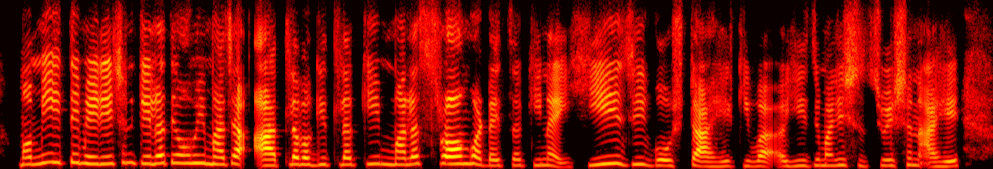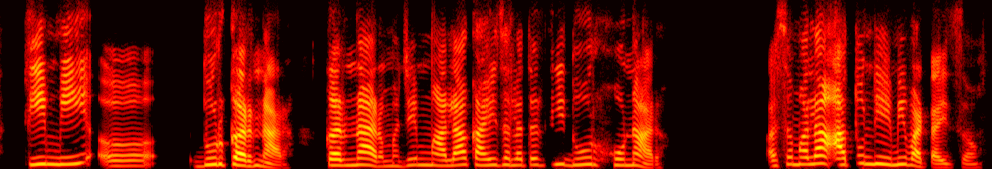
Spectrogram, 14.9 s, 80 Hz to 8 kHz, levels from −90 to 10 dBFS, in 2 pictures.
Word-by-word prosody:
मग 320 +1 -2
मी 370 - -1
इथे 405 0 -3
मीडिएशन 345 +4 +3
केलं, 355 +1 +3
तेव्हा 380 -1 -4
मी 380 - -2
माझ्या 320 0 +3 0.2
आतलं 315 +4 +2
बघितलं 310 0 -4
की 335 +1 -7
मला 310 +2 +1
स्ट्राँग 345 +1 +6
वाटायचं, 270 -4 -4
की 275 - -10
नाही 235 -8 -1
ही 335 +5 +1
जी 320 0 -5
गोष्ट 260 -1 -6
आहे 225 +1 +1
किंवा 235 -1 -4
ही 240 +2 -10
जी 270 - -11
माझी 260 +1 -6
सिच्युएशन 260 +4 -6
आहे, 220 +2 -1 0.5
ती 320 +2 +5
मी 325 +2 +1
अ, 345 -8 -6 0.7
दूर 310 +2 0
करणार. 270 -4 +5 0.3
करणार 275 -2 +4
म्हणजे 240 +5 -11
मला 280 0 +2
काही 285 0 +1
झालं, 290 -1 -6
तर 295 - -5
ती 325 - -5
दूर 310 +2 -6
होणार. 280 -1 -1 0.9
असं 325 - -7
मला 320 +2 +2 0.2
आतून 330 +4 -2
नेहमी 320 -2 -1
वाटायचं. 170 - -2
295 Hz, 180 wpm, -23 LUFS, 265-330 Hz, 0.9 s, स्ट्राँग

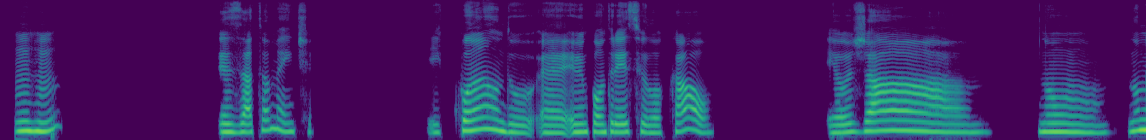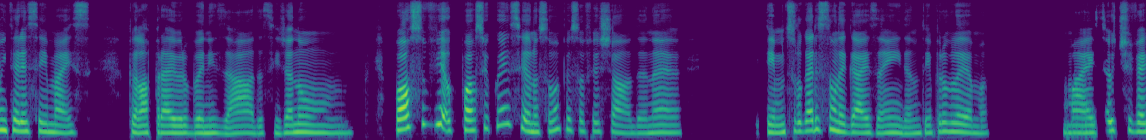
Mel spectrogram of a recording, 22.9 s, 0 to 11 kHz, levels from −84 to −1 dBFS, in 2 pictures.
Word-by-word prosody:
Uhum. 220 +6 +2 1.6
Exatamente. 200 +2 -2 1.1
E 185 - -9
quando, 230 -7 +1
eh, 175 -1 -3
eu - - +2
encontrei 195 -1 0
esse 195 0 -4
local 180 +3 -2 1.1
eu 180 +3 -1
já 220 -3 +2 0.7
não 195 -3 -1 0.2
não 220 +3 -1
me 245 0 +7
interessei 215 -3 +3
mais 180 - -2 0.4
pela 180 -3 +2
praia 175 -1 +1
urbanizada, 165 -1 -1
assim, 165 0 -10
já 180 +2 -1
não 180 -3 -1 0.5
posso 280 +10 +8
vi 380 0 +2
eu 225 - +4
posso 240 +3 +3
ir - - -7
conhecer, 355 -6 -2
eu 215 - +3
não 195 - +2
sou 215 +3 -4
uma 250 - -1
pessoa 235 -4 -7
fechada, 180 -6 -5
né, 180 +1 -3 0.8
e - - -28
tem 190 - +1
muitos 190 +5 -2
lugares 225 +3 +1
que - - -9
são 250 - +3
legais 180 -4 0
ainda, 170 -1 -2
não 165 - -4
tem 175 +1 -6
problema, 190 -5 -1 0.7
mas 175 0 -1
se 220 - -2
eu 225 - +1
tiver 210 -3 -1
195 Hz, 130 wpm, -23 LUFS, 175-225 Hz, 1.6 s, posso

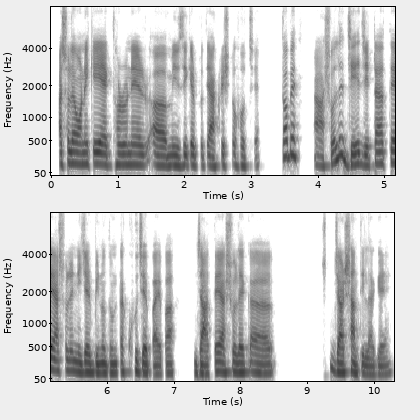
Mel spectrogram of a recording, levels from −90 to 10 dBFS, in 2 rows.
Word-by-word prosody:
আসলে 160 +2 +1
অনেকেই 155 +1 +3
এক 140 - -6
ধরনের 145 -1 +1 0.2
আ - - +3 0.2
মিউজিকের 135 +1 0
প্রতি 135 0 -7
আকৃষ্ট 130 +2 -7
হচ্ছে। 125 -1 -7 0.4
তবে 255 +2 +2 0.4
আসলে 155 - 0
যে 145 - +4
যেটাতে 160 +5 -1
আসলে 145 +1 -4
নিজের 125 0 +3
বিনোদনটা 120 +1 +2
খুঁজে 130 -2 +2
পায় 105 0 -2
বা 120 - -1 0.4
যাতে 110 +3 +1
আসলে 125 0 +2
কা 130 -1 -1 1.0
য - - -15 0.2
যার 120 -2 +6
শান্তি 120 -3 +1
লাগে। 105 +1 -3
135 Hz, 150 wpm, -23 LUFS, 120-145 Hz, 1.0 s, যার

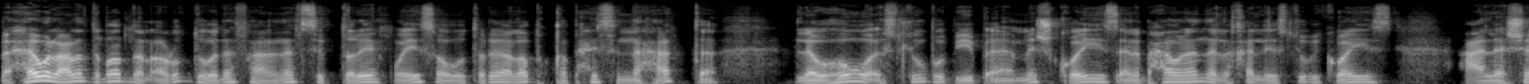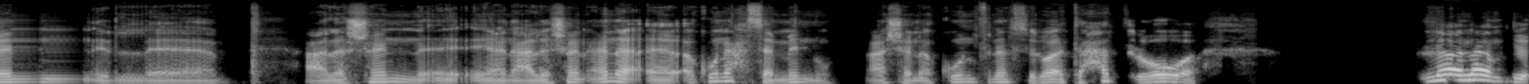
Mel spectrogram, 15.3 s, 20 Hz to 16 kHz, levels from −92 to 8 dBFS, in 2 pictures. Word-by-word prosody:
باحاول 185 +2 +9
على 160 - +8
قد - - -7
ما 155 - +4
أقدَر 155 - -1
أرد 150 +3 -3
وأدافع 125 -5 -2
على 90 - -4
نَفْسي 135 - -1
بطريقة 135 0 0
كويسة 135 +1 -1
وبطريقة 125 +7 -1
لبقة، 130 +2 -3
بحيث 130 -3 -5
إن 105 -3 -2
حتى - - -3 0.4
لو 105 -1 +4
هو 140 +7 +3
أسلوبه 135 -3 -5
بيبقى 100 -4 -4
مش 125 +4 +2
كويس، 130 +4 0
أنا 100 - -1
باحاول 135 +5 +1
أنا 145 -3 0
اللي 105 - -3
أخلّي 105 +2 -4
أسلوبي 115 +4 -7
كويس 115 +1 -2 0.3
علشان 125 +8 0
ال - - -5 0.4
علشان 115 +7 +1 0.2
يعني 100 -1 -2
علشان 105 +6 +1
أنا 145 +2 +4 0.2
آآ، - - -1
أكون 160 +1 -2
أحسن 110 -10 +1
منه، 110 -7 -5 0.2
عشان 95 0 -1
أكون 130 +7 -5
في 130 -1 -11
نَفْس 130 -3 -4
الوقت 120 +1 +1
حتى 165 0 -1
لو - - +1
هو 145 -1 +4 1.1
لا، 215 - +4
لا، 220 -1 +8
ب 135 - +2
125 Hz, 195 wpm, -24 LUFS, 105-135 Hz, 1.1 s, باحاول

